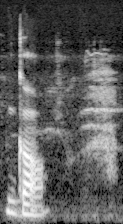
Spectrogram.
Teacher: ग का उच्चारण करने पर हम कंठ का उपयोग करते हैं। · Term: कंठय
